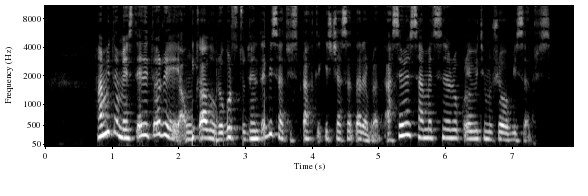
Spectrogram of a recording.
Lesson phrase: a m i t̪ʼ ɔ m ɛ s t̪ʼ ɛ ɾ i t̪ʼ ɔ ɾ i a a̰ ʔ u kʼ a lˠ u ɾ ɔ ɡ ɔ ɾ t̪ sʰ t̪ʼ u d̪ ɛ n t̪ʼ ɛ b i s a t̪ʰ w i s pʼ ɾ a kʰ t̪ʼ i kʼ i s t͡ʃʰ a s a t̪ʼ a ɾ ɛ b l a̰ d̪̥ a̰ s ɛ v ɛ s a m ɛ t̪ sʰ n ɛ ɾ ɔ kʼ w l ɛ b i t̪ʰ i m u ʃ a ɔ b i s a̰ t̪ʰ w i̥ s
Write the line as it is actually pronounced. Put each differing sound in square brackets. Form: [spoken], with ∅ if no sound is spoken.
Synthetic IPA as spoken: a m i t̪ʼ ɔ m ɛ s t̪ʼ ɛ ɾ i t̪ʼ ɔ ɾ i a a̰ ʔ u kʼ a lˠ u ɾ ɔ ɡ ɔ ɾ t̪ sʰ t̪ʼ u d̪ ɛ n t̪ʼ ɛ b i s a t̪ʰ w i s pʼ ɾ a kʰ t̪ʼ i kʼ i s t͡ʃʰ a s a t̪ʼ a ɾ ɛ b l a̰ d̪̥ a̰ s ɛ v ɛ s a m ɛ t̪ sʰ n ɛ ɾ ɔ kʼ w l ɛ [v] i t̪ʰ i m u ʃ a ɔ b i s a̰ t̪ʰ w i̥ s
